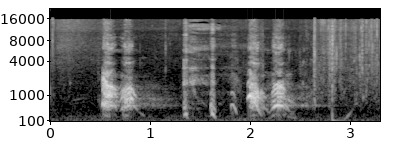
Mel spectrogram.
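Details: Young Samoyed taking to the water for the first time barks repeatedly, two quick double yaps about a second apart, with a short human word and splashing between them.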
